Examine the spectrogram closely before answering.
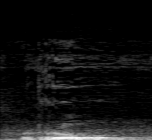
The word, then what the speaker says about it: rho: So we have also that the symbol we have for this is pronounced as rho.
